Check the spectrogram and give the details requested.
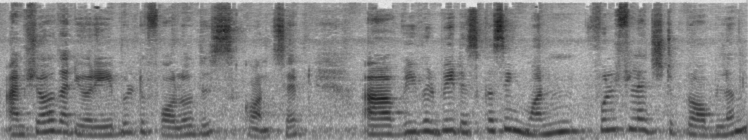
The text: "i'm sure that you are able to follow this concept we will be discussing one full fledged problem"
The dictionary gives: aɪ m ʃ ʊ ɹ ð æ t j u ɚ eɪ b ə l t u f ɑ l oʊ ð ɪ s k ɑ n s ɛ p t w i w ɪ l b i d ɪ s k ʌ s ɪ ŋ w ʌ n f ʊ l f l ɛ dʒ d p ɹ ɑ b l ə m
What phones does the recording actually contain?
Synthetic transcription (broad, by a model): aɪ m ʃ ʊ ɹ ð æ t j u ɚ eɪ b ə l t u f ɑ l oʊ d ɪ s k ɑ n s ɛ p t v i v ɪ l b i d ɪ s k ʌ s ɪ ŋ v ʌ n f ʊ l f l ɛ dʒ d p ɹ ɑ b l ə m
